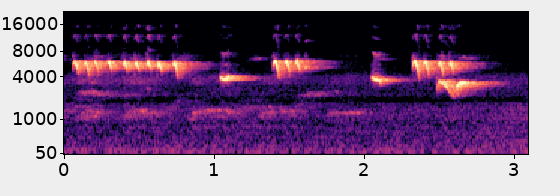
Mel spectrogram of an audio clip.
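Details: Olive-backed sunbird, known locally as konin, recorded for song training: a busy run of very high rapid trills alternating with short lower slurred notes, delivered almost continuously with brief gaps.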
